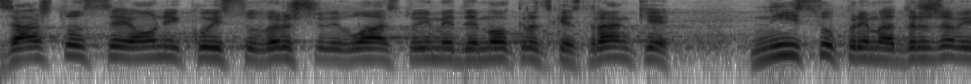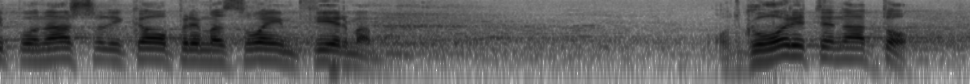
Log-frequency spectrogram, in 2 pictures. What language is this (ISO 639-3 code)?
srp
